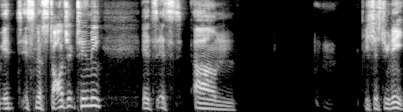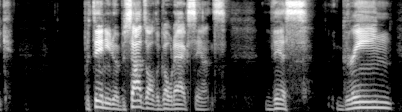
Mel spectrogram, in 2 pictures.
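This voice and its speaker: A man from the American South with a Southern accent, casually reviewing a vinyl toy in a rambling, chatty way full of fillers and self-corrections. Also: mid-range voice. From Southern United States. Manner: talks to himself while handling the toy.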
